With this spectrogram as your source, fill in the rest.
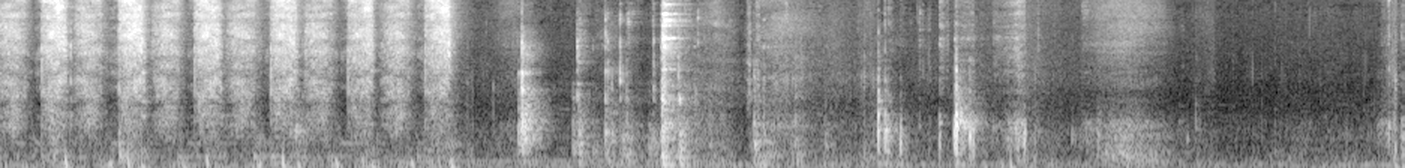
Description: Fast wood scraping and older man speaking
